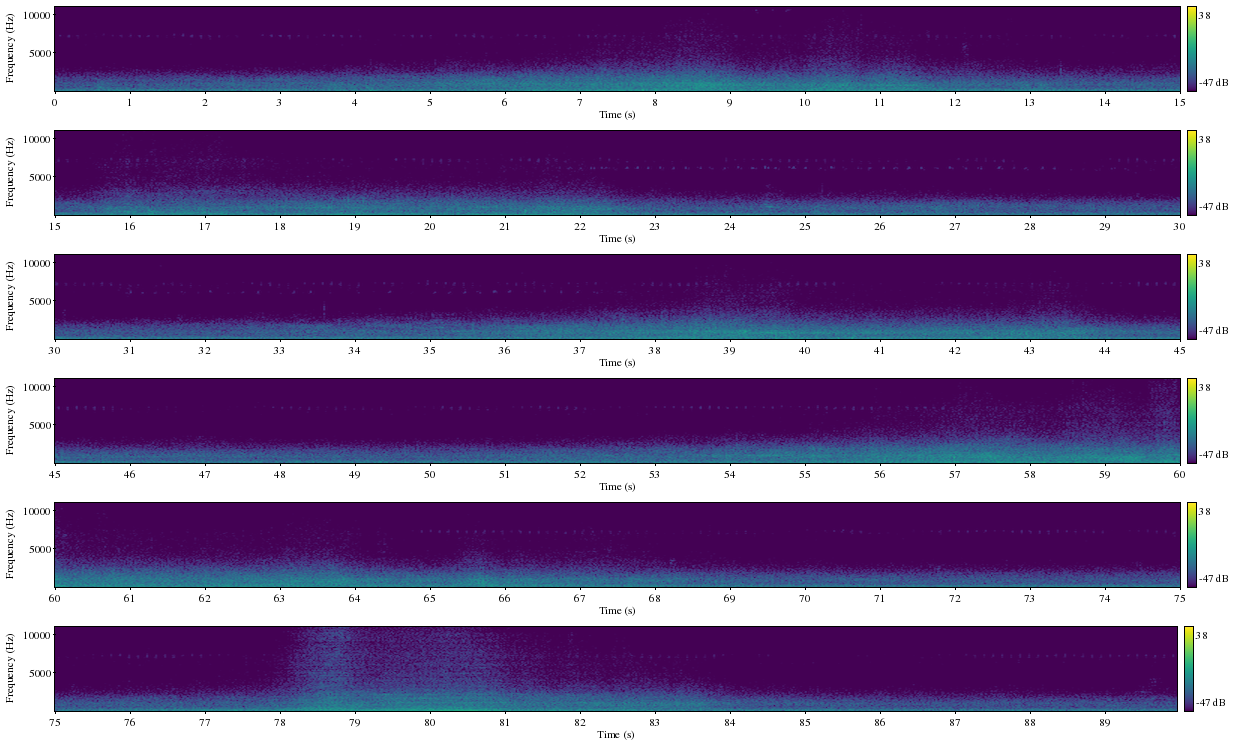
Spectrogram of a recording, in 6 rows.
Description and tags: City Night - Traffic, crickets, dogs barking, people
Mostly light traffic, but also dogs barking, critters, and people. Burbank CA (Greater Los Angeles)
Recorded through a window with a Zoom H5 using the stereo microphones that come with it.
I would still appreciate it if I could see/hear the project this sound file was used in, but it is not required.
